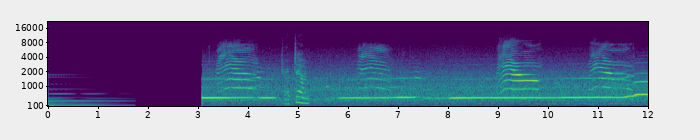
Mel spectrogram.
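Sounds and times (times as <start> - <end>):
wooden flute holding a note: 3.1 - 4.8, 5.6 - 12.0
cat meowing: 3.3 - 4.4, 6.2 - 6.9, 9.0 - 9.9, 10.8 - 11.8.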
